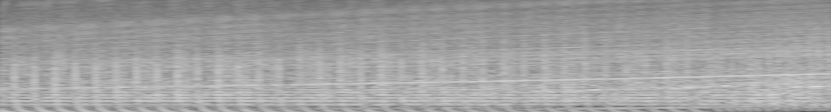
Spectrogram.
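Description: Psytrance track in a build-up: a buzzing synth pulses rapidly under a steadily rising sweep. The deep bass drops out about three and a half seconds in.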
